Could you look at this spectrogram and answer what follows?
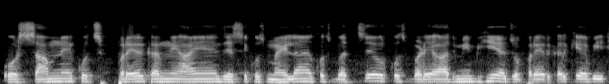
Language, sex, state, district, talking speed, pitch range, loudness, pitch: Hindi, male, Rajasthan, Bikaner, 225 wpm, 120-130 Hz, -10 LUFS, 125 Hz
